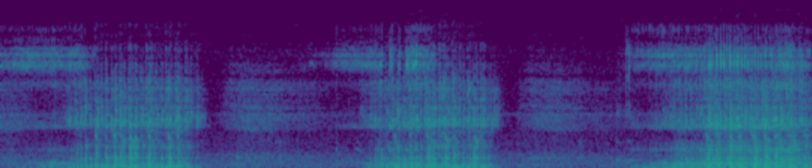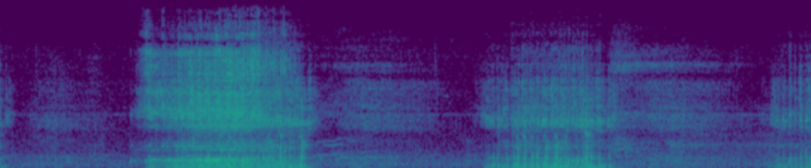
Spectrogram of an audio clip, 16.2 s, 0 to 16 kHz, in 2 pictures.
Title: 2 idiots snoring, 1 idiot watching.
